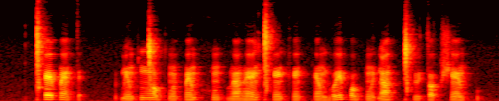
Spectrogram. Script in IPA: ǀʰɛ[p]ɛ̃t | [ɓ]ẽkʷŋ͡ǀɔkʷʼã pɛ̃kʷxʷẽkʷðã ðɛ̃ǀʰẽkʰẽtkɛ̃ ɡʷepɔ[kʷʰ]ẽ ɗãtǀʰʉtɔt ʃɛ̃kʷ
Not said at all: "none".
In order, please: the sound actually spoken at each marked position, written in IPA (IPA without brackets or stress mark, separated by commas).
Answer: p, ɓ, kʷ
